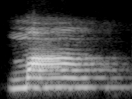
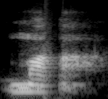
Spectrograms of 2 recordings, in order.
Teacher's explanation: this is the high level tone. Like ma, and this is a low tone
